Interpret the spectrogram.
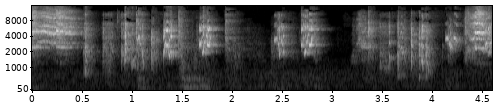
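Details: Conure parakeet calling with rapid harsh chirps and a few high squeaky notes, bursts broken by a brief pause midway.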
